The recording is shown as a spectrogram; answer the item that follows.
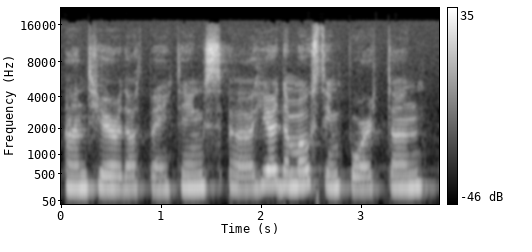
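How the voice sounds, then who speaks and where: A young woman with a Hungarian accent presents her drawings and paintings, halting often and restarting her sentences. She speaks slowly in a fairly high voice that stays flat and even. Her words come carefully, as if she is nervous. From Transylvania. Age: young adult. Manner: hesitant, many pauses and restarts. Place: event venue.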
